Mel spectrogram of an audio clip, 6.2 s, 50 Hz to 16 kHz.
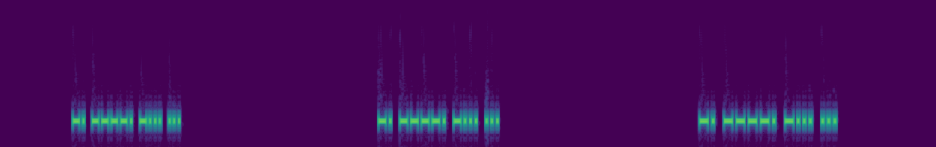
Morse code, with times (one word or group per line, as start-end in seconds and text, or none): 0.5-1.2 N9BS
2.5-3.3 N9BS
4.7-5.6 N9BS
